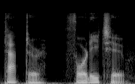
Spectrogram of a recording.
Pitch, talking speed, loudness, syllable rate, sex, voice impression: 80 Hz, 135 wpm, -24 LUFS, 4.9 syllables/s, male, masculine, adult-like, thick, fluent, cool, slightly intellectual, calm, slightly elegant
